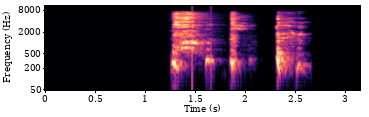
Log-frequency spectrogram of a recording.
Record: {"cough_length": "3.2 s", "cough_amplitude": 20001, "cough_signal_mean_std_ratio": 0.36, "survey_phase": "beta (2021-08-13 to 2022-03-07)", "age": "18-44", "gender": "Male", "wearing_mask": "No", "symptom_none": true, "smoker_status": "Ex-smoker", "respiratory_condition_asthma": false, "respiratory_condition_other": false, "recruitment_source": "REACT", "submission_delay": "2 days", "covid_test_result": "Negative", "covid_test_method": "RT-qPCR", "influenza_a_test_result": "Negative", "influenza_b_test_result": "Negative"}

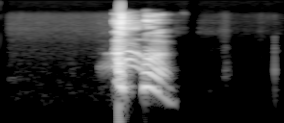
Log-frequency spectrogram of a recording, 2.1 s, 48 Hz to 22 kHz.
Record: {"cough_length": "2.1 s", "cough_amplitude": 32768, "cough_signal_mean_std_ratio": 0.3, "survey_phase": "beta (2021-08-13 to 2022-03-07)", "age": "45-64", "gender": "Female", "wearing_mask": "No", "symptom_none": true, "smoker_status": "Never smoked", "respiratory_condition_asthma": false, "respiratory_condition_other": true, "recruitment_source": "REACT", "submission_delay": "0 days", "covid_test_result": "Negative", "covid_test_method": "RT-qPCR", "influenza_a_test_result": "Negative", "influenza_b_test_result": "Negative"}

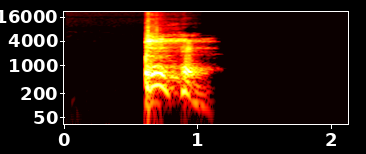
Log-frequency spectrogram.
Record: {"cough_length": "2.1 s", "cough_amplitude": 32768, "cough_signal_mean_std_ratio": 0.32, "survey_phase": "beta (2021-08-13 to 2022-03-07)", "age": "45-64", "gender": "Male", "wearing_mask": "No", "symptom_none": true, "smoker_status": "Never smoked", "respiratory_condition_asthma": false, "respiratory_condition_other": false, "recruitment_source": "REACT", "submission_delay": "3 days", "covid_test_result": "Negative", "covid_test_method": "RT-qPCR"}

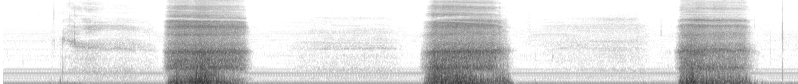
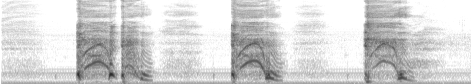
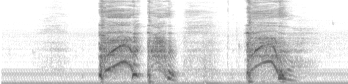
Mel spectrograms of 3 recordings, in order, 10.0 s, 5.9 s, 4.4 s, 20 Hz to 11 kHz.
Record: {"exhalation_length": "10.0 s", "exhalation_amplitude": 13654, "exhalation_signal_mean_std_ratio": 0.42, "three_cough_length": "5.9 s", "three_cough_amplitude": 12556, "three_cough_signal_mean_std_ratio": 0.42, "cough_length": "4.4 s", "cough_amplitude": 4194, "cough_signal_mean_std_ratio": 0.52, "survey_phase": "beta (2021-08-13 to 2022-03-07)", "age": "18-44", "gender": "Female", "wearing_mask": "No", "symptom_cough_any": true, "symptom_runny_or_blocked_nose": true, "symptom_headache": true, "symptom_onset": "4 days", "smoker_status": "Ex-smoker", "respiratory_condition_asthma": true, "respiratory_condition_other": false, "recruitment_source": "Test and Trace", "submission_delay": "2 days", "covid_test_result": "Positive", "covid_test_method": "RT-qPCR", "covid_ct_value": 17.5, "covid_ct_gene": "N gene"}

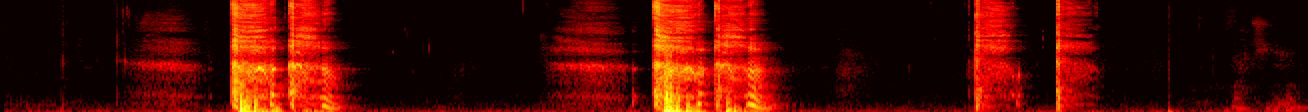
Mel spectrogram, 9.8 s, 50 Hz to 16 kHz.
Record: {"three_cough_length": "9.8 s", "three_cough_amplitude": 32768, "three_cough_signal_mean_std_ratio": 0.23, "survey_phase": "beta (2021-08-13 to 2022-03-07)", "age": "45-64", "gender": "Female", "wearing_mask": "No", "symptom_cough_any": true, "smoker_status": "Never smoked", "respiratory_condition_asthma": false, "respiratory_condition_other": true, "recruitment_source": "REACT", "submission_delay": "1 day", "covid_test_result": "Negative", "covid_test_method": "RT-qPCR"}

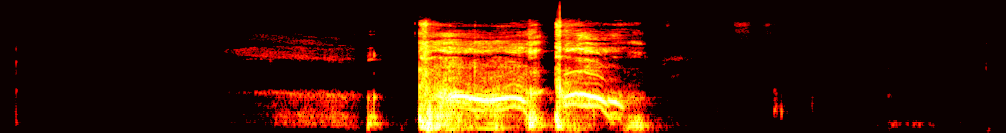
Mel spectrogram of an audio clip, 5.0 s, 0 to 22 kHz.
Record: {"cough_length": "5.0 s", "cough_amplitude": 32767, "cough_signal_mean_std_ratio": 0.4, "survey_phase": "beta (2021-08-13 to 2022-03-07)", "age": "65+", "gender": "Male", "wearing_mask": "No", "symptom_new_continuous_cough": true, "symptom_runny_or_blocked_nose": true, "symptom_sore_throat": true, "symptom_fatigue": true, "symptom_onset": "2 days", "smoker_status": "Ex-smoker", "respiratory_condition_asthma": false, "respiratory_condition_other": false, "recruitment_source": "Test and Trace", "submission_delay": "2 days", "covid_test_result": "Positive", "covid_test_method": "RT-qPCR", "covid_ct_value": 22.1, "covid_ct_gene": "ORF1ab gene", "covid_ct_mean": 22.6, "covid_viral_load": "37000 copies/ml", "covid_viral_load_category": "Low viral load (10K-1M copies/ml)"}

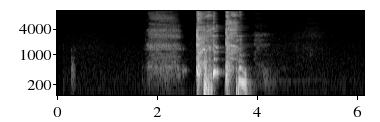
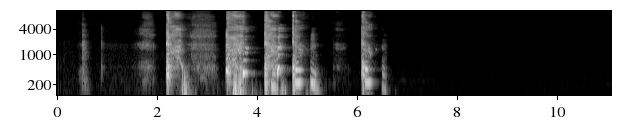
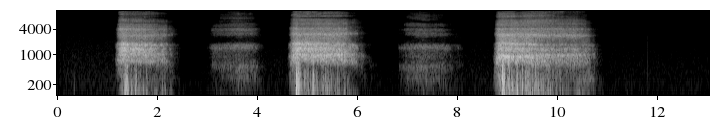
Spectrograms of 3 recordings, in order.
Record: {"cough_length": "6.1 s", "cough_amplitude": 32767, "cough_signal_mean_std_ratio": 0.28, "three_cough_length": "11.1 s", "three_cough_amplitude": 31736, "three_cough_signal_mean_std_ratio": 0.29, "exhalation_length": "13.1 s", "exhalation_amplitude": 21479, "exhalation_signal_mean_std_ratio": 0.44, "survey_phase": "beta (2021-08-13 to 2022-03-07)", "age": "18-44", "gender": "Female", "wearing_mask": "No", "symptom_cough_any": true, "symptom_runny_or_blocked_nose": true, "symptom_fever_high_temperature": true, "symptom_onset": "4 days", "smoker_status": "Never smoked", "respiratory_condition_asthma": false, "respiratory_condition_other": false, "recruitment_source": "REACT", "submission_delay": "1 day", "covid_test_result": "Positive", "covid_test_method": "RT-qPCR", "covid_ct_value": 28.4, "covid_ct_gene": "E gene", "influenza_a_test_result": "Negative", "influenza_b_test_result": "Negative"}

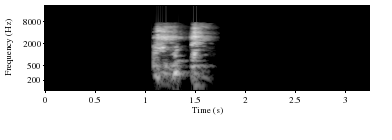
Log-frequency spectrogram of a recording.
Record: {"cough_length": "3.2 s", "cough_amplitude": 25347, "cough_signal_mean_std_ratio": 0.26, "survey_phase": "beta (2021-08-13 to 2022-03-07)", "age": "18-44", "gender": "Female", "wearing_mask": "No", "symptom_runny_or_blocked_nose": true, "smoker_status": "Never smoked", "respiratory_condition_asthma": false, "respiratory_condition_other": false, "recruitment_source": "Test and Trace", "submission_delay": "2 days", "covid_test_result": "Positive", "covid_test_method": "RT-qPCR", "covid_ct_value": 22.5, "covid_ct_gene": "ORF1ab gene", "covid_ct_mean": 23.0, "covid_viral_load": "29000 copies/ml", "covid_viral_load_category": "Low viral load (10K-1M copies/ml)"}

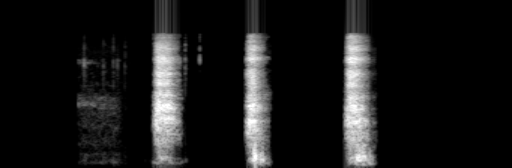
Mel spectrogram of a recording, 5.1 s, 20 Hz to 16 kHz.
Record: {"exhalation_length": "5.1 s", "exhalation_amplitude": 28635, "exhalation_signal_mean_std_ratio": 0.26, "survey_phase": "alpha (2021-03-01 to 2021-08-12)", "age": "18-44", "gender": "Female", "wearing_mask": "No", "symptom_none": true, "smoker_status": "Never smoked", "respiratory_condition_asthma": true, "respiratory_condition_other": false, "recruitment_source": "REACT", "submission_delay": "1 day", "covid_test_result": "Negative", "covid_test_method": "RT-qPCR"}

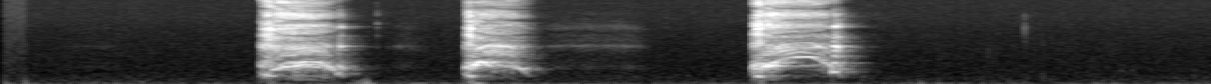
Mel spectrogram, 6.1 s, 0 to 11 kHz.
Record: {"three_cough_length": "6.1 s", "three_cough_amplitude": 4163, "three_cough_signal_mean_std_ratio": 0.36, "survey_phase": "beta (2021-08-13 to 2022-03-07)", "age": "45-64", "gender": "Female", "wearing_mask": "No", "symptom_cough_any": true, "symptom_runny_or_blocked_nose": true, "symptom_shortness_of_breath": true, "symptom_sore_throat": true, "symptom_onset": "4 days", "smoker_status": "Never smoked", "respiratory_condition_asthma": false, "respiratory_condition_other": false, "recruitment_source": "Test and Trace", "submission_delay": "1 day", "covid_test_result": "Positive", "covid_test_method": "RT-qPCR", "covid_ct_value": 16.5, "covid_ct_gene": "ORF1ab gene"}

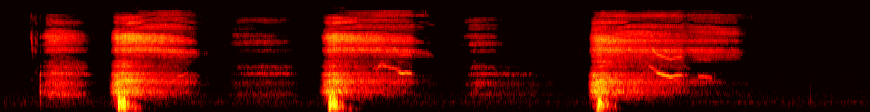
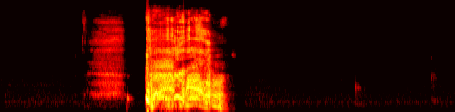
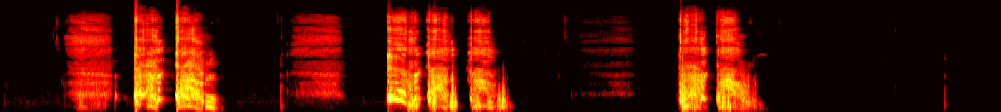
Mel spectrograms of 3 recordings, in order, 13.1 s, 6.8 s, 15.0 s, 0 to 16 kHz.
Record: {"exhalation_length": "13.1 s", "exhalation_amplitude": 32240, "exhalation_signal_mean_std_ratio": 0.36, "cough_length": "6.8 s", "cough_amplitude": 32768, "cough_signal_mean_std_ratio": 0.33, "three_cough_length": "15.0 s", "three_cough_amplitude": 32768, "three_cough_signal_mean_std_ratio": 0.36, "survey_phase": "beta (2021-08-13 to 2022-03-07)", "age": "45-64", "gender": "Male", "wearing_mask": "No", "symptom_cough_any": true, "symptom_runny_or_blocked_nose": true, "symptom_fatigue": true, "symptom_fever_high_temperature": true, "symptom_headache": true, "smoker_status": "Ex-smoker", "respiratory_condition_asthma": false, "respiratory_condition_other": false, "recruitment_source": "Test and Trace", "submission_delay": "2 days", "covid_test_result": "Positive", "covid_test_method": "LFT"}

